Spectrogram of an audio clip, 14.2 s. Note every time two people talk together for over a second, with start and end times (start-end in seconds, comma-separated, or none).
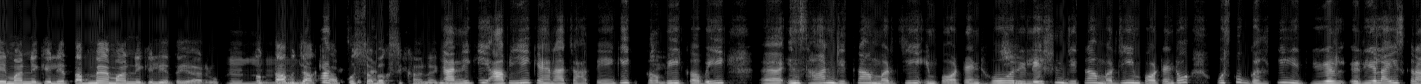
2.5-4.9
